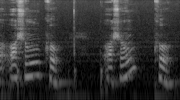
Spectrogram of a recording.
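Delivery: অসংখ্য drawn out as o-shong-kho; slow pronunciation model. Shown as a demonstration. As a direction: break অসংখ্য into long, slow syllables. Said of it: "এটা হচ্ছে সঠিক উচ্চারণ".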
